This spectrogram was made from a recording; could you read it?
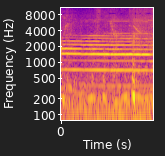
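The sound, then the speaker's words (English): A ram lets out a loud, sustained, strangely human-sounding scream that fills the whole moment, strained, with no talking over it. “Bob found a ram screaming like a human.”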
